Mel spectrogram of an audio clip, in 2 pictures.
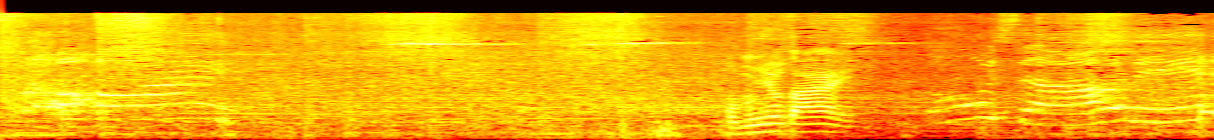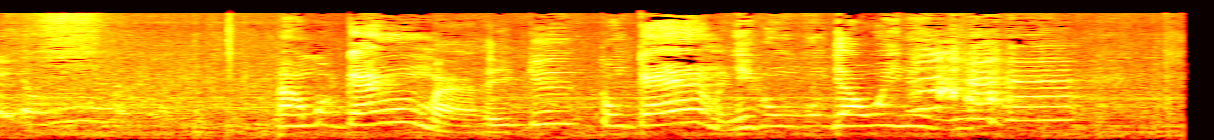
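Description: A child shrieks and exclaims excitedly close by.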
